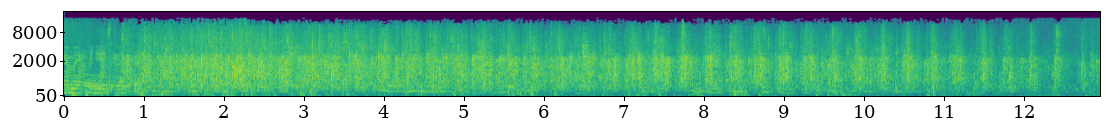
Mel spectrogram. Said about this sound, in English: Please give them a round of applause for their participation this afternoon.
